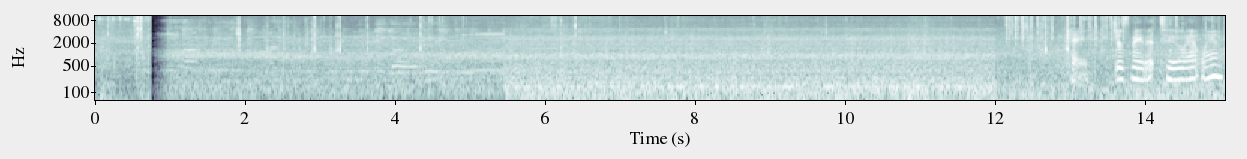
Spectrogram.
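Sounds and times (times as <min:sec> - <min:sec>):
jet engines rumbling inside cabin: 0:05.2 - 0:12.0.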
